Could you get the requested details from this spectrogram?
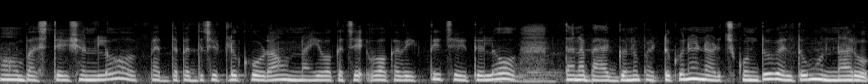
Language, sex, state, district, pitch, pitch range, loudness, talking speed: Telugu, female, Andhra Pradesh, Chittoor, 205 Hz, 195-215 Hz, -14 LUFS, 115 wpm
